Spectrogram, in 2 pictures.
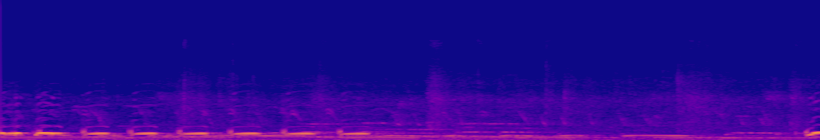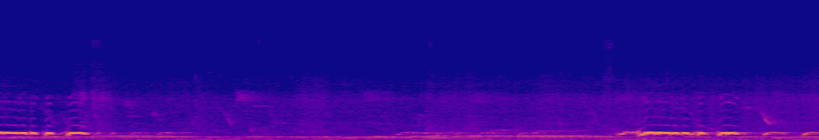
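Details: Zebra dove, a local wild male in high breeding condition, sings a run of evenly spaced staccato coos, then short loud trilled phrases repeated about every three seconds, while other doves coo softly behind.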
